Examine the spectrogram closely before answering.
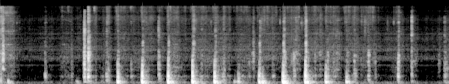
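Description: A plastic panel rattles and knocks as a hand pulls it.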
